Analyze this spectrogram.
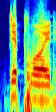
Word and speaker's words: diploid: Okay, diploloyid means that you have two copies of everything, right? The word diploid spelled like this diploloyed. Okay, not deployed.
